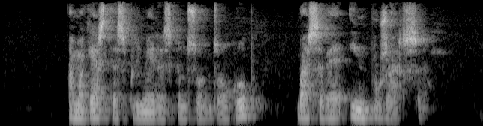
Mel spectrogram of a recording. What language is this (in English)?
Catalan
